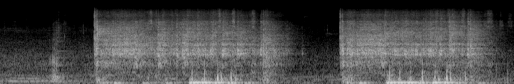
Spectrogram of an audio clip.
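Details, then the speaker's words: 2005 Polaris Trail Boss 330, not run in years, airbox refitted: starts and settles into a raised, slightly hunting idle, fast because contact cleaner was sprayed on an intake boot air leak; fast idle from intake air leak. "it's kind of idling a little fast because of the contact cleaner we sprayed on that air leag"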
